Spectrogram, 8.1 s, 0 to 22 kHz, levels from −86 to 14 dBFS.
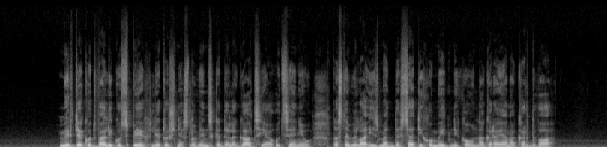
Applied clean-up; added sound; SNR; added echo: none; none; none; none.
